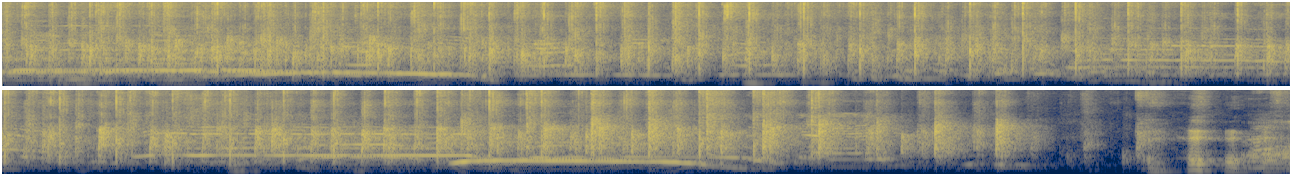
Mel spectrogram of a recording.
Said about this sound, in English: Please put a hand of applause for them.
